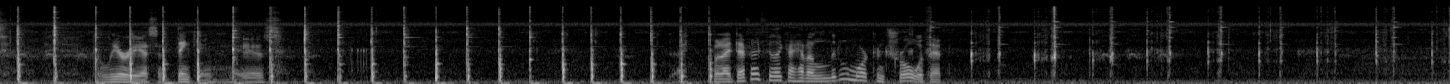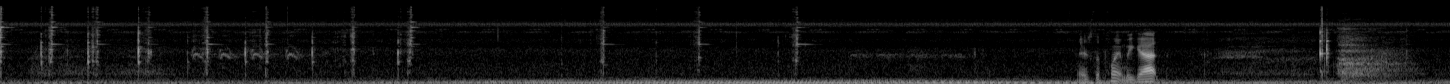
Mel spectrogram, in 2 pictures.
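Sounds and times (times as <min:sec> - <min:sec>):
knife cutting wooden stick: 0:00.0 - 0:07.2, 0:09.2 - 0:18.8, 0:20.4 - 0:20.8, 0:21.4 - 0:21.6
crickets droning: 0:00.0 - 0:29.0.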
